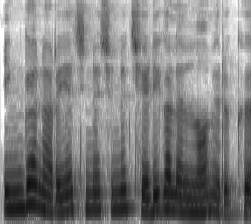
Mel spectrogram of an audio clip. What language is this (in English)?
Tamil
